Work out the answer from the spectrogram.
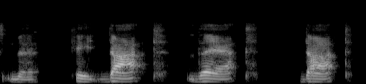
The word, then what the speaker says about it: dat: Again, they don't have a th, and the is a standard European pronunciation of an a ah. So instead of that, it comes out dot dot. Change the th to a d dot.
